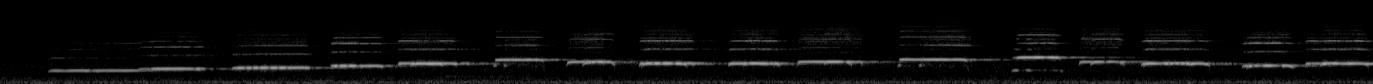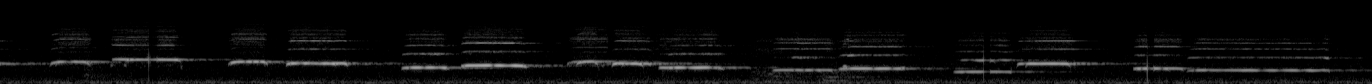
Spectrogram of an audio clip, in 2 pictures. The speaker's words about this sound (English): I want you two to just play something real quickly for me on your tin whistle together, okay?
